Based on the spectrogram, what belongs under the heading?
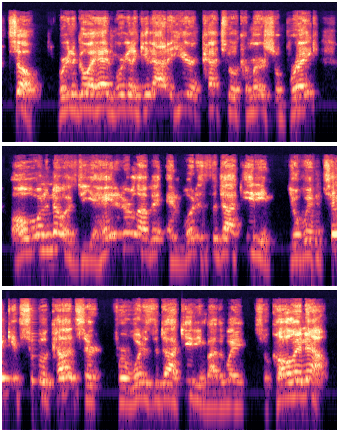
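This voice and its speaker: Lively joking man hosting a radio show. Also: high voice, rapid-fire, hardly any pauses, slight background noise, poor audio. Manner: rambling, laughs a lot, playful. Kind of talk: casual on-air banter. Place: radio studio.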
